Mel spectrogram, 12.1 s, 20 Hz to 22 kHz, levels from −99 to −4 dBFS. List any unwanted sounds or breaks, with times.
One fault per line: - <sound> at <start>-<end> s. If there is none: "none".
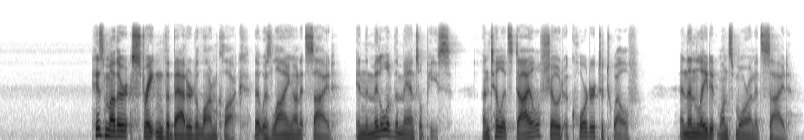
none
